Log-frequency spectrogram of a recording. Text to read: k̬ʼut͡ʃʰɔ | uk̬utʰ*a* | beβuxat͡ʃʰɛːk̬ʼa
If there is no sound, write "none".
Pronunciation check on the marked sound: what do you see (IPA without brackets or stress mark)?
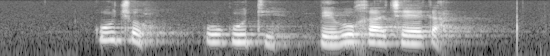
i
